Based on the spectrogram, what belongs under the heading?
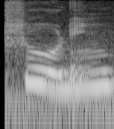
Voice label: "shùlín", Chinese; 树林 (樹林); woods; woodland; forest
